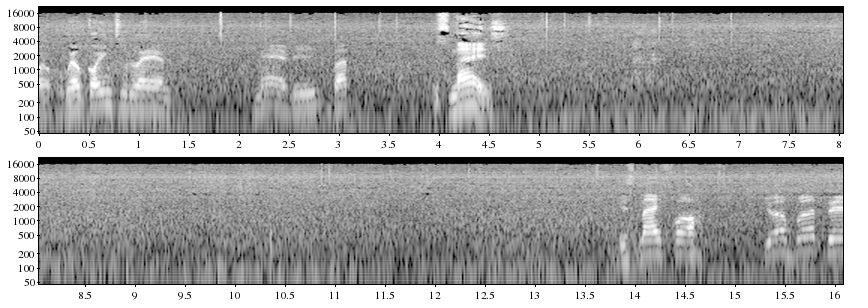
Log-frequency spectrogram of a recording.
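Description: Sea waves wash gently onto a shore.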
